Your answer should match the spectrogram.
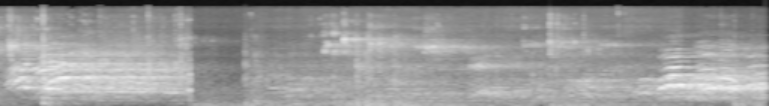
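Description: Indoor basketball game sounds echoing in a sports hall: players' voices calling out and the ball bouncing on the court. The sound drops off suddenly about a second and a half in, then the hall noise builds back, loudest near the end.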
